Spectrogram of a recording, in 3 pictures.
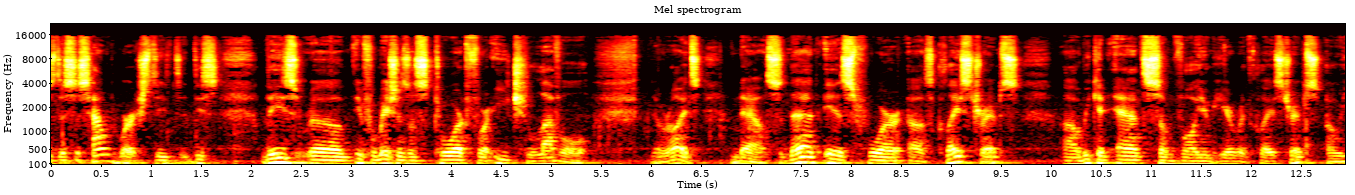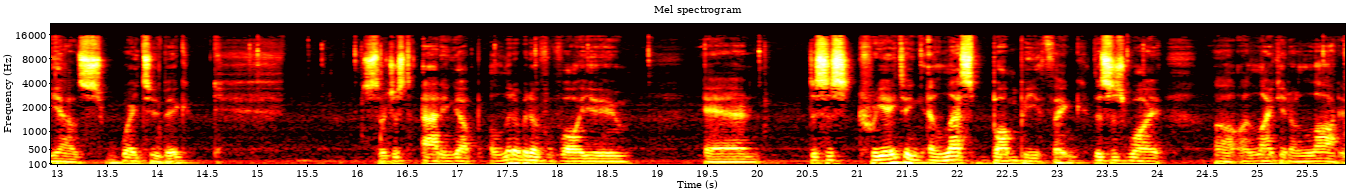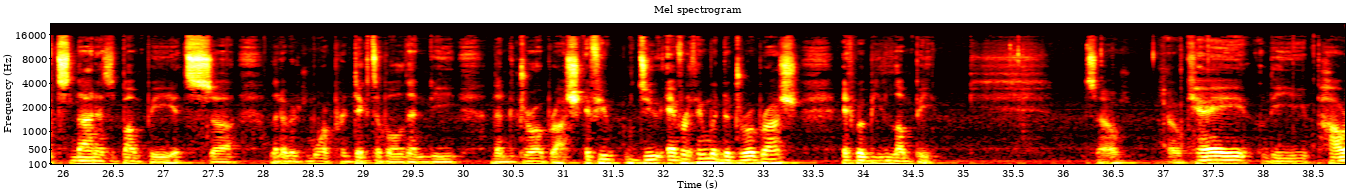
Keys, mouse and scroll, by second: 0.6 shift+middle click, 1.2 shift+middle click, 1.9 ctrl+middle click, 3.1 shift+click, 4.0 scroll down 1, 5.9 shift+middle click, 6.2 shift+middle click, 9.1-10.3 scroll up 1, 13.1 ctrl+z, 14.1 f, 16.4 middle click, 22.2 shift+click, 23.9 shift+click, 26.2 middle click, 27.9 shift+middle click, 28.2 shift+middle click, 31.5 shift+middle click, 33.2-34.4 scroll up 1, 37.5 ctrl+z, 38.4 shift+f.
